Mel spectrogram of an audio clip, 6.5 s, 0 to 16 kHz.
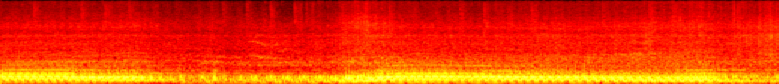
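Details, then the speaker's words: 2002 Subaru WRX first start, refuelled: uneven, wavering revs that dip and climb instead of pulling cleanly; rough running attributed to an ill-fitting blow-off valve leaking air. "all right guys so it's the next day as you guys saw the suvi runs now she doesn't run perfectly because the blow off valve doesn't even fit like we said before it's messed up"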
